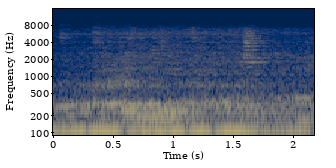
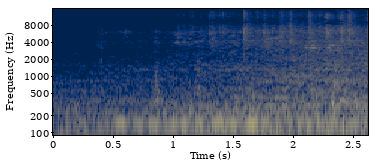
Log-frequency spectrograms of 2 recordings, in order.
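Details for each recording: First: Maruti Suzuki Alto three-cylinder petrol after the misfire repair (one of three cylinders was dead, P0301, ignition coil; blinking check light): revs smoothly with an even low rumble, only slight vibration. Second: Maruti Suzuki Alto 800 idling unevenly with a stumbling beat, check engine light blinking, pickup dropping; cylinder 1 misfire (P0301) from a failing ignition coil.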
